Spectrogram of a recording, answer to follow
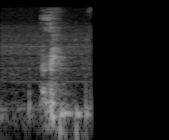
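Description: A man's short stifled cough about half a second in, from what he calls pollen allergies; then the sound cuts off abruptly to dead silence, as if the microphone were muted.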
